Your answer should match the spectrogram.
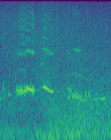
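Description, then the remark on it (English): A magpie in a gum tree calls in two drawn-out, whistled phrases, letting other birds know the tree belongs to him and his family, the first clear and bright, the second slightly softer and wavering, set against faint low background rumble with no talking. “There he goes again. Make no mistake, this is his gum tree.”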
